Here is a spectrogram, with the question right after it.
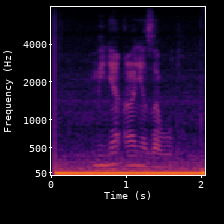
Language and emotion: Russian, neutral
